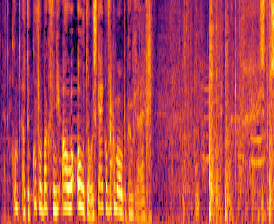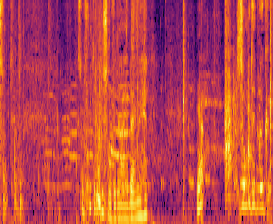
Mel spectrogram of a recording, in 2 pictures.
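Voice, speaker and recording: A woman's voice: a little high, wildly swooping pitch, moderate pace, vocal fry, long pauses, very noisy, full character voice. A woman playing a plucky, determined boy hero in a children's audio drama, earnest and eager. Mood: curious, determined.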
